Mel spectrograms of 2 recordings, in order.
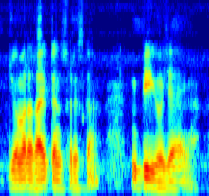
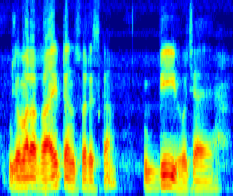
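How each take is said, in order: Both takes have the same delivery.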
